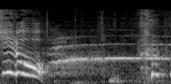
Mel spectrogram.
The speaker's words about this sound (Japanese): 絶叫の SE って連発で聞くと怖くないの 一発目ちょっと怖いかもと思ったそうそうそう あ怖くなくなっていく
